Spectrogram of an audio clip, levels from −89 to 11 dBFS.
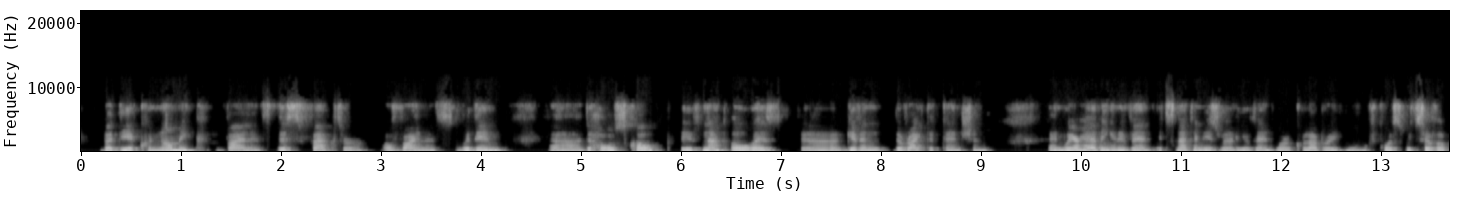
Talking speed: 160 wpm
